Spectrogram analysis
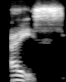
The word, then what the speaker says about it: ice: Next word is ice. I like to put ice in my water. Ice, one syllable. The first sound is I. It's the letter I. Ice. C to say. Then I have an E. The E makes the I say I, and it makes the C say.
